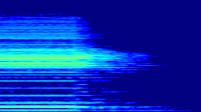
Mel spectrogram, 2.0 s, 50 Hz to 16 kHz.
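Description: A game-clock buzzer sounds a steady, harsh tone as the 60-second countdown runs out, marking time up, then fades away about a second in.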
